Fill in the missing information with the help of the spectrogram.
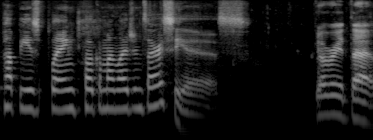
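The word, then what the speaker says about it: Arceus: how that's how it's there are multiple correct pronunciations all words are made up all words are made up that was the original pronunciation they've actually like gotten back like gone back on it more because of it being like hey it is Pokemon Gods it makes sense for Pokemon God to have different pronunciations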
